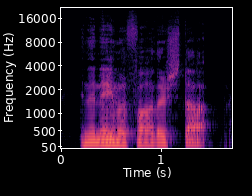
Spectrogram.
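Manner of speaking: shouted, commanding tone. Player's character, pinned by a woman, shouting a command at her. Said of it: "I'll shout".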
